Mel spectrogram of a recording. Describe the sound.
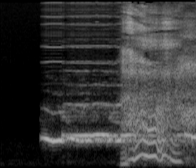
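A person imitates a humpback whale call with a long, steady, hummed tone that then breaks into warbling, sliding low groans and moans, fairly loud, with no words spoken.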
